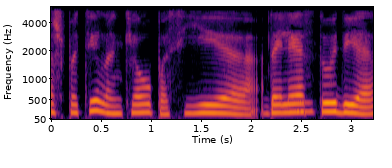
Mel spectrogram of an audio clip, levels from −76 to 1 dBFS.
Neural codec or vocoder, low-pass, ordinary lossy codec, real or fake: none; 5.4 kHz; MP3, 32 kbps; real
